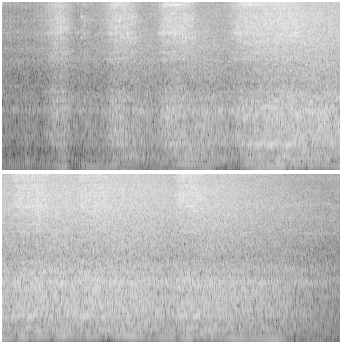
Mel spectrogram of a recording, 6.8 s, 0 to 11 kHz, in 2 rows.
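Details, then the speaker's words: Toyota RA28 Fastback Celica after fitting a new exhaust, car started but not driven: catches and revs smoothly with a deep even burble rising and settling, no puffing, ticking or rasp; normal, well-sealed exhaust note. "and this is what it sounds like with a new exhaust"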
